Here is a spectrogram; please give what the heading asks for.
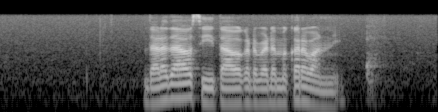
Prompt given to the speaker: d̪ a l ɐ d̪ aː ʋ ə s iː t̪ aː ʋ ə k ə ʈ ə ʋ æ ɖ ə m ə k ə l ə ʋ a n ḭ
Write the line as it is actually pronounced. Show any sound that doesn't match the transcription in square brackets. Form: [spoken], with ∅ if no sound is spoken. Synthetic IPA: d̪ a l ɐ d̪ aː ʋ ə s iː t̪ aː ʋ ə k ə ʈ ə ʋ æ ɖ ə m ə k ə [ɾ] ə ʋ a [nː] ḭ

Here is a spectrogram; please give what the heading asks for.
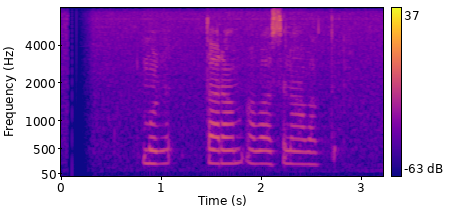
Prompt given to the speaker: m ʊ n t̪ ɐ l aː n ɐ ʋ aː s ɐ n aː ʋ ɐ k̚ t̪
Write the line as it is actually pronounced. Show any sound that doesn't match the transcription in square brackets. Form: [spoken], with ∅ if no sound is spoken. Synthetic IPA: m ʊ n t̪ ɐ [ɾ] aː [m] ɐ ʋ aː s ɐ n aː ʋ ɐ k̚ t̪

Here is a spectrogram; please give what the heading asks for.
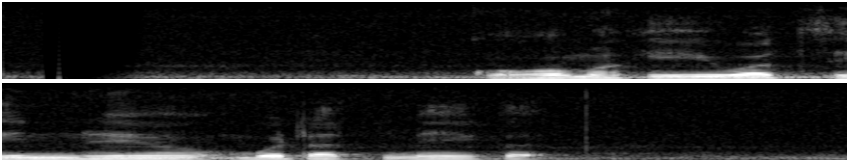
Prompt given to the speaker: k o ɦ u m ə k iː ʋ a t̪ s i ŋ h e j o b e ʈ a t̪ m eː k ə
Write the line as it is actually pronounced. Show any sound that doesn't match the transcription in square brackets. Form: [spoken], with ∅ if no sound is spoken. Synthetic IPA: k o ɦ [o] m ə k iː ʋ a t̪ s i [n] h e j o b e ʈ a t̪ m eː k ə

